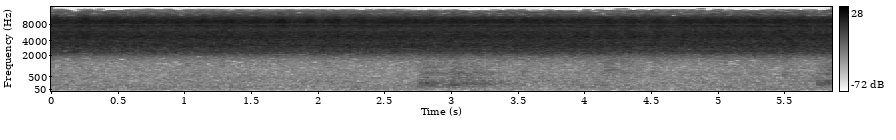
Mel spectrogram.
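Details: In summer, cicadas in chorus make a dense, unbroken high buzz that holds steady from start to finish.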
